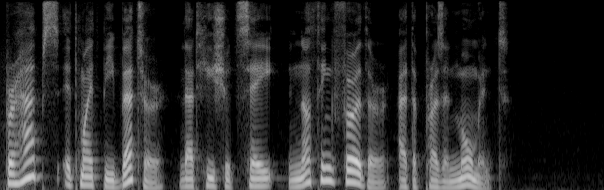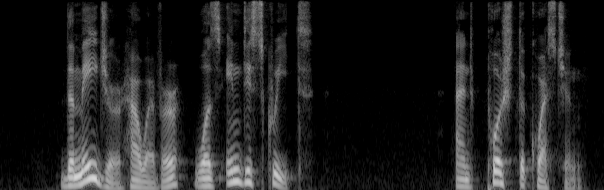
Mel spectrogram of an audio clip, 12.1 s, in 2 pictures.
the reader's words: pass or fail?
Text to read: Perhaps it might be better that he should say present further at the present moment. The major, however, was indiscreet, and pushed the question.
fail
